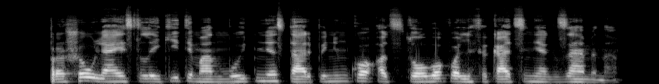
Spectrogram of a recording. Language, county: Lithuanian, Kaunas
